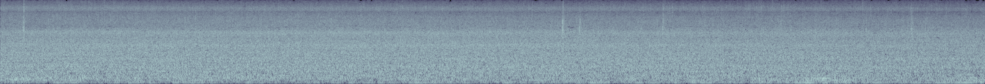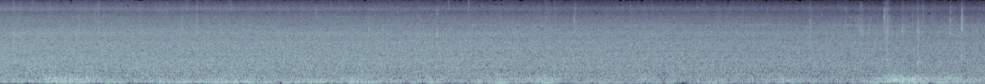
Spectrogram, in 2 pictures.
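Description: Rain falling steadily in a storm, with low rumbles of thunder around the middle and again near the end.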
